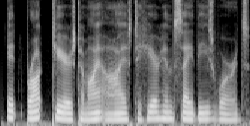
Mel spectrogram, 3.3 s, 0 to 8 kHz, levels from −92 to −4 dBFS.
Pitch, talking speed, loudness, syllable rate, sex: 105 Hz, 215 wpm, -19 LUFS, 4.2 syllables/s, male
